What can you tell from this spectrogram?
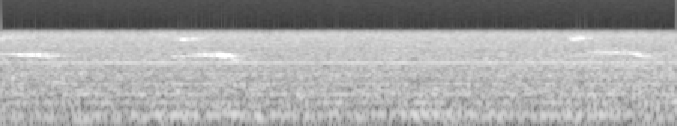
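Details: Cat with a few soft, arching meows, one early, one in the middle and one near the end, partly buried in continuous hiss and a faint steady tone.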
